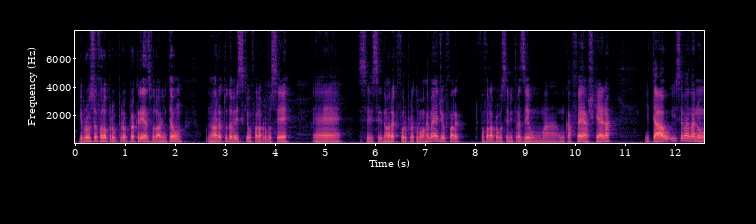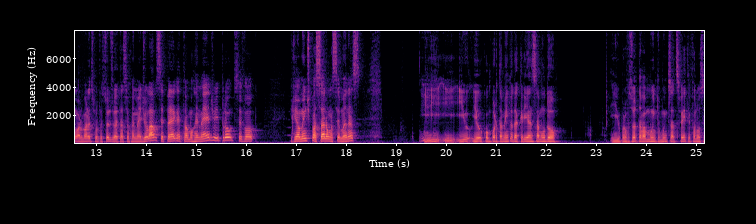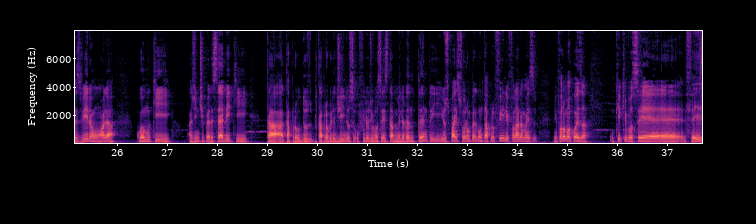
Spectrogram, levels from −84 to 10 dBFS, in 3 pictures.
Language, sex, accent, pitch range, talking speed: Portuguese, male, Brazilian, 110-135 Hz, 220 wpm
